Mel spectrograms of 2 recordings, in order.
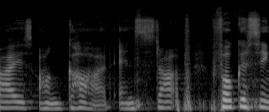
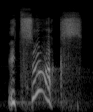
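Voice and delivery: emphatic complaint; 4 semitones higher, 4 dB louder, slower than usual. Acted. Preacher venting about feeling afraid.

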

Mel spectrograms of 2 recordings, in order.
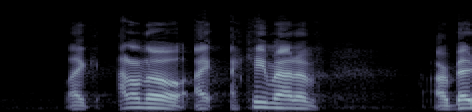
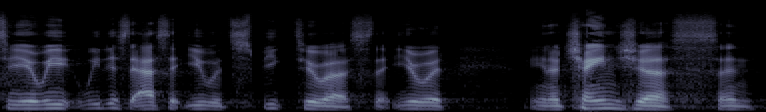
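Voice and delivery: soft, slowing prayer voice; 6 dB quieter than usual. Acted. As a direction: pray quietly over the room. Pastor opens with a prayer.

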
